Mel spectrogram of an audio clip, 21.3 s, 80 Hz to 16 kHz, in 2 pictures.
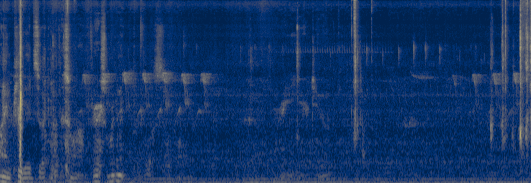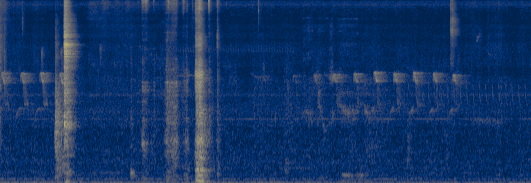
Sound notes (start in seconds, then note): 7.3 bird twittering; 9.8 sealant gun clicking; 11.9 sealant gun clanking; 13.9 stone slab scraping; 18.3 bird twittering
